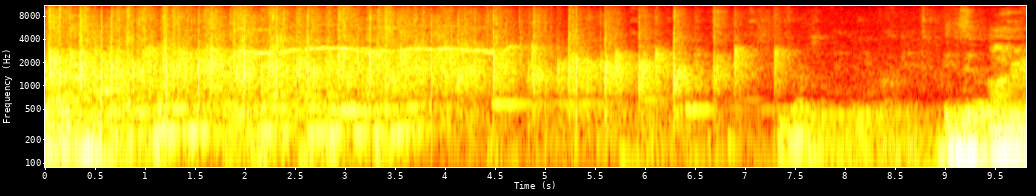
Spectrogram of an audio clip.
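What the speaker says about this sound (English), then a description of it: "Give a round of applause to the Lord Jesus Christ." Church congregation at a youth revival applauding, with sustained clapping under music and a held tone, fading toward the end as a voice returns loudly.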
